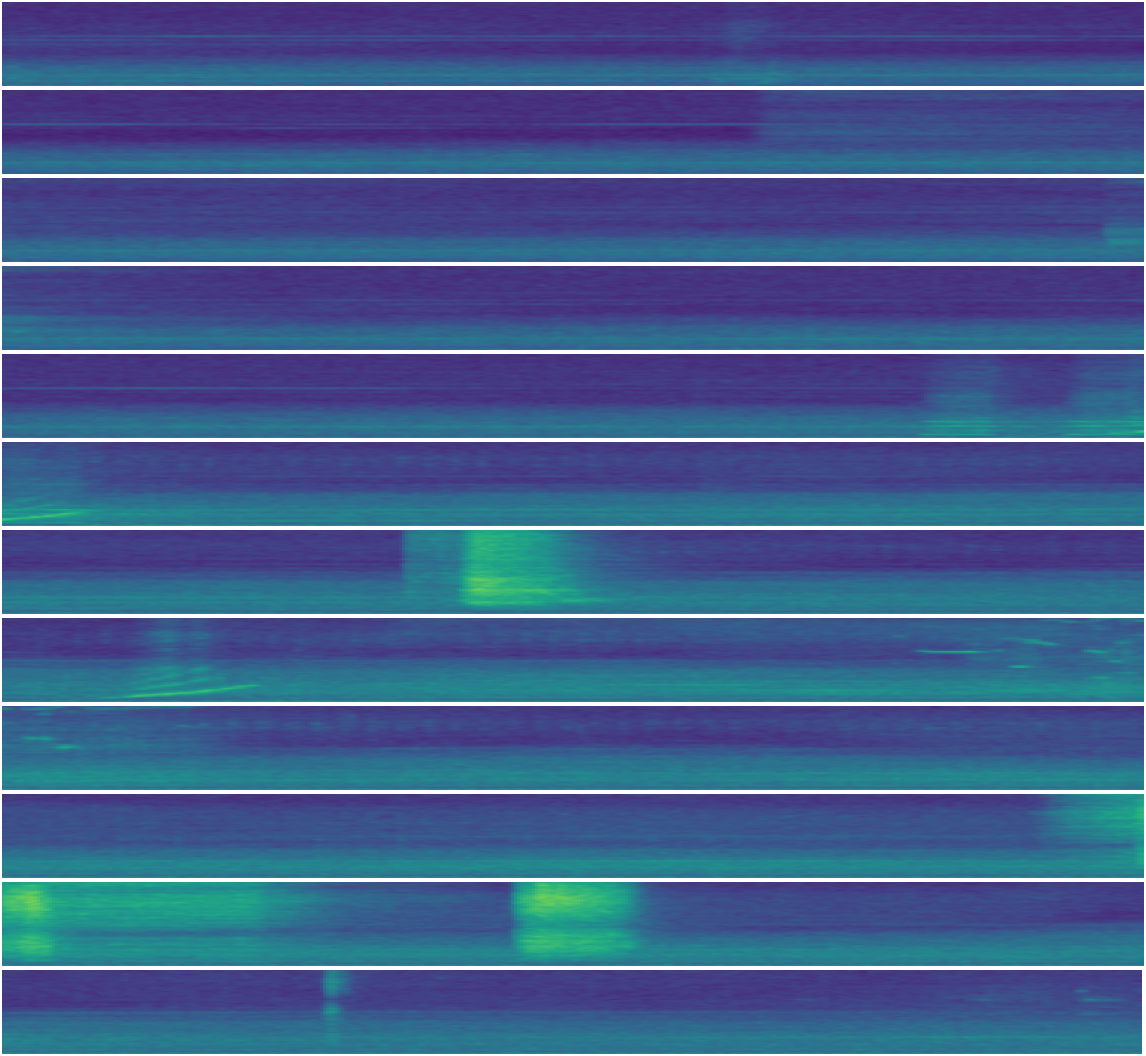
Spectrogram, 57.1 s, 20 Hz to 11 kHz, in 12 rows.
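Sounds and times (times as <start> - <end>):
locomotive engine rumbling: 8.0 - 57.0
rising whine: 32.9 - 39.4
air venting hisses: 47.2 - 49.1.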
